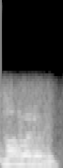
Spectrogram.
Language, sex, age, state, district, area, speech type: Gujarati, female, 18-30, Gujarat, Surat, rural, conversation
